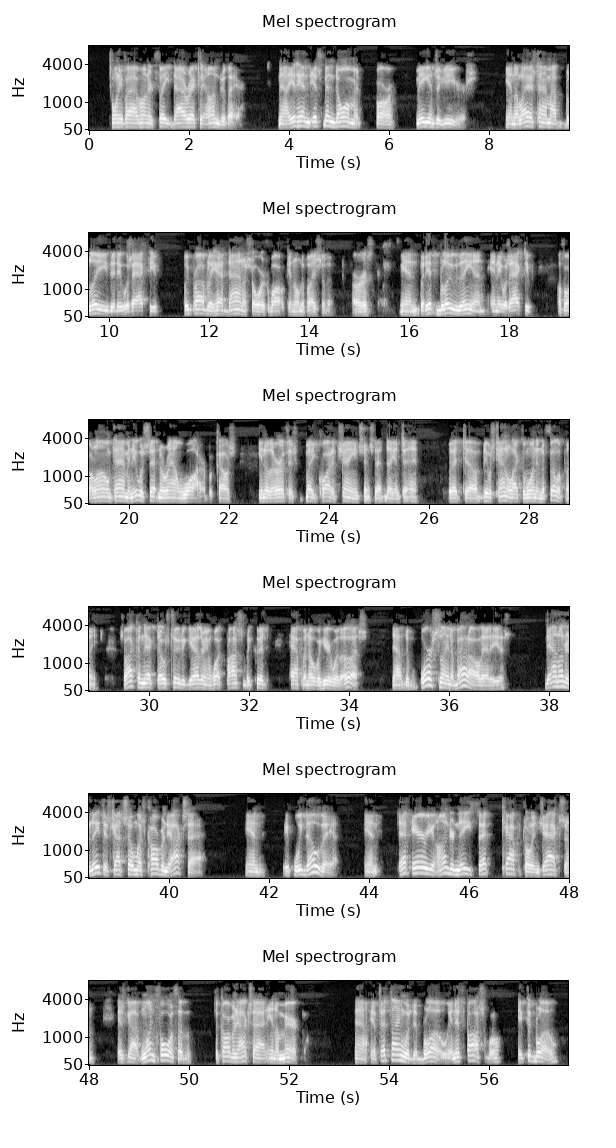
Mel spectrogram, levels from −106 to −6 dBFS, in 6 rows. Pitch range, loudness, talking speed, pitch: 125-160 Hz, -13 LUFS, 155 wpm, 135 Hz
